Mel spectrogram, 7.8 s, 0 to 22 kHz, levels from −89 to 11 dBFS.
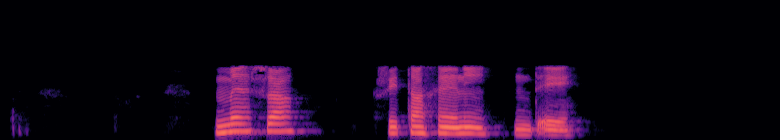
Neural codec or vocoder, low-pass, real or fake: none; 3.6 kHz; real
